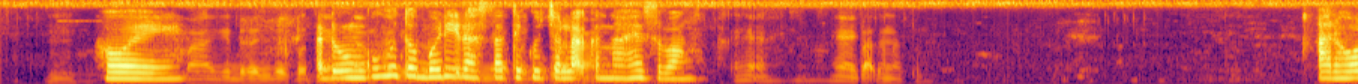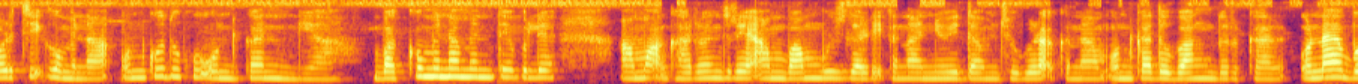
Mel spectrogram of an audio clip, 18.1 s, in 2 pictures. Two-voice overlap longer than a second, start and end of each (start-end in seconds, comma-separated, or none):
2.1-4.1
